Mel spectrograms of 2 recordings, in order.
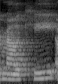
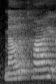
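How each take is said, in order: First: Maliki ending in "kee", rhyming with see; long-e ending. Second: Malachi ending in "kai", rhyming with eye; long-i ending. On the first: Reviewer offering another perfume name reading, Maliki ending like "key". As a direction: say Maliki with a final ee sound. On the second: Reviewer unsure of a perfume's name, Malachi ending like "sky". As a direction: say Malachi with a final long i sound. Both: Shown as a demonstration. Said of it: "not sure which is the right way to say it".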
